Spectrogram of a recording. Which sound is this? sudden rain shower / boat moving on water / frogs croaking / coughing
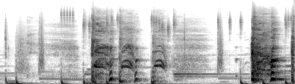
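coughing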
